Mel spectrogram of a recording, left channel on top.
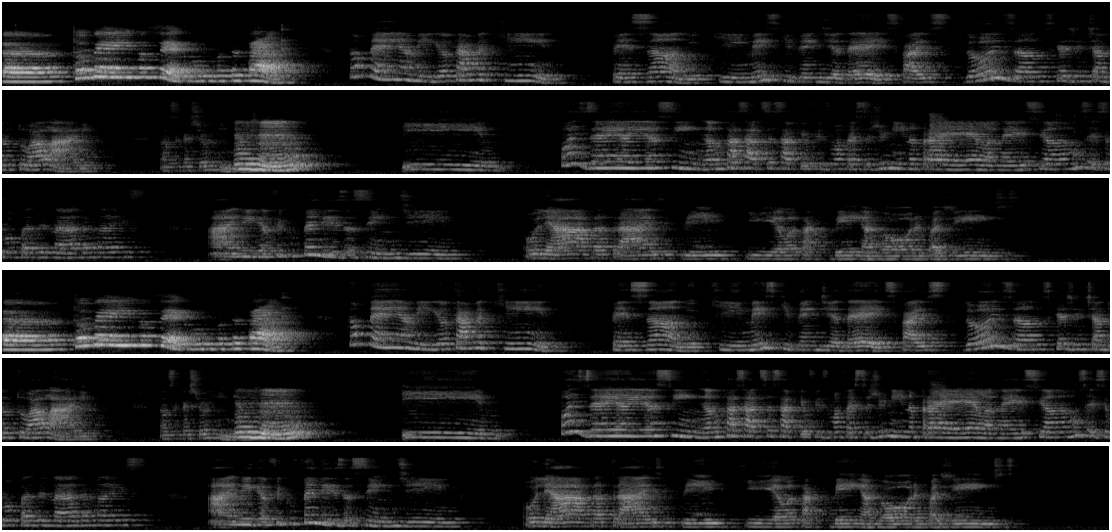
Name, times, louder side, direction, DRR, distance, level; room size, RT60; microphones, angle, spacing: voice 1, 0.0-2.8 13.4-14.1, right 1 dB, 55° left, -1 dB, 0.6 m, -25 dB
voice 2, 3.5-5.6 6.1-12.0 12.4-13.8 15.1-16.1 16.7-23.5 24.2-26.7 27.4-32.3, right 1 dB, 75° right, 1 dB, 0.5 m, -37 dB
2.4 x 2.3 x 2.4 m, 0.79 s
head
